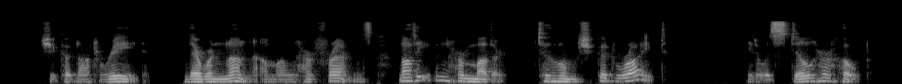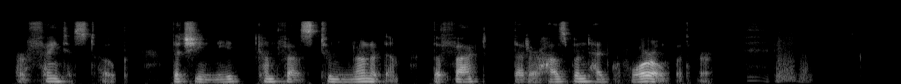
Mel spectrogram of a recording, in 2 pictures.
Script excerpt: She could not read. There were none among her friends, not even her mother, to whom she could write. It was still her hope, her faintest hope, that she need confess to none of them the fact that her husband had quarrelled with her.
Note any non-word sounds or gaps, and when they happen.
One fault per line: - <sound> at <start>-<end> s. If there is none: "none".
- laugh at 16.4-17.2 s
